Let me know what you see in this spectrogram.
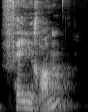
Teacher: So we reduce the feja to fei, and then we have ran.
